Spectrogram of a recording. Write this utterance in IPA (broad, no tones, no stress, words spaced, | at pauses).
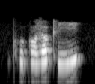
kʰukɔzʌ kʼi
